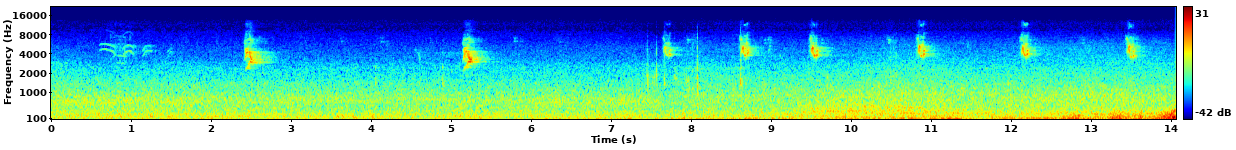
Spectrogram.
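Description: Short, sharp bird calls, two a few seconds apart and then about one a second from about eight seconds in, over a steady low background hum.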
